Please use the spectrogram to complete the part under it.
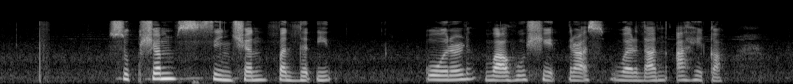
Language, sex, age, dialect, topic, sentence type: Marathi, female, 18-24, Standard Marathi, agriculture, question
